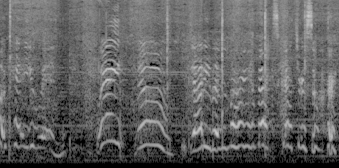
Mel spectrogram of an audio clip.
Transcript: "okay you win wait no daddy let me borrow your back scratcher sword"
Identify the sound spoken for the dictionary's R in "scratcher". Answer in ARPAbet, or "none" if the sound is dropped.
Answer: R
